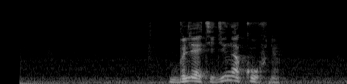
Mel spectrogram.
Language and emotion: Russian, angry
